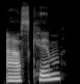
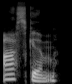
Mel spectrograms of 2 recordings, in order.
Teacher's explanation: The H in him is often silent in unstressed situations. So we don't say ask him, we say ask him.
